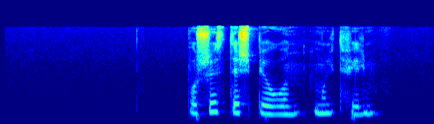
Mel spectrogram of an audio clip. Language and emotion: Russian, neutral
